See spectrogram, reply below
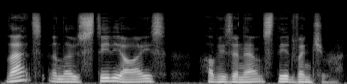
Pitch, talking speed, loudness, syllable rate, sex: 125 Hz, 175 wpm, -19 LUFS, 6.0 syllables/s, male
